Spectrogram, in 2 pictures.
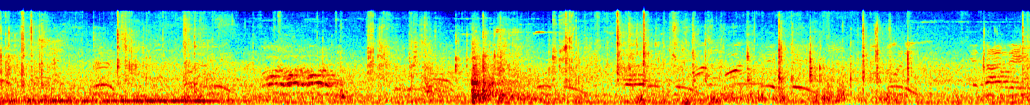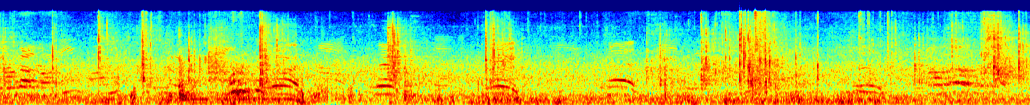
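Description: Roller hockey play: inline skate wheels rolling on the rink surface, with frequent sharp clacks of sticks and puck, the loudest about five seconds in, and players' shouts.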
